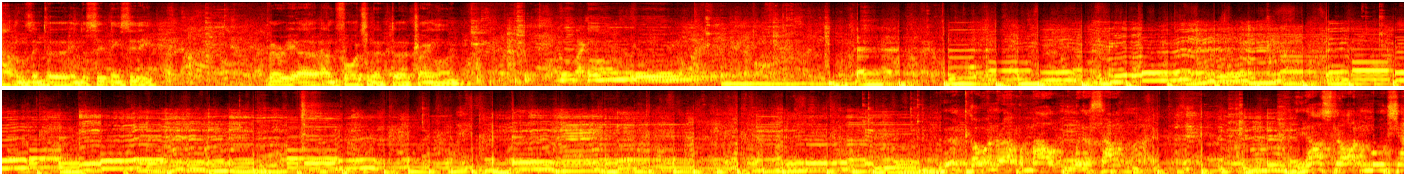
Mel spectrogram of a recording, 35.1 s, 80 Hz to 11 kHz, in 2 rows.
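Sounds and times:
electric guitar blues groove: 4.7s - 35.0s.

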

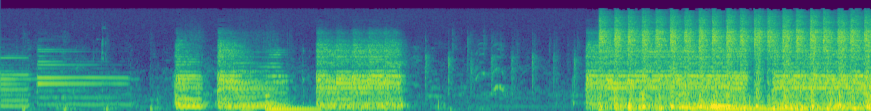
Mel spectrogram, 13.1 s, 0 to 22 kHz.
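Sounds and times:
electric guitar chords ringing: 2.6s - 6.1s, 8.8s - 13.0s
punk rock band playing: 2.6s - 6.1s, 8.8s - 13.0s.

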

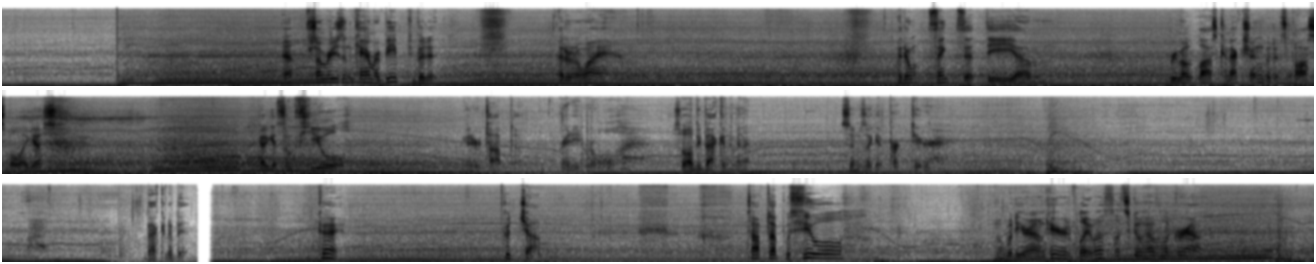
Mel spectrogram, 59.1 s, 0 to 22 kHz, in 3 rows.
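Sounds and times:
motorcycle engine running low: 0.0s - 41.3s, 42.5s - 59.0s
road rumble: 0.0s - 59.0s.

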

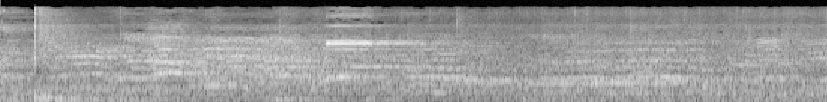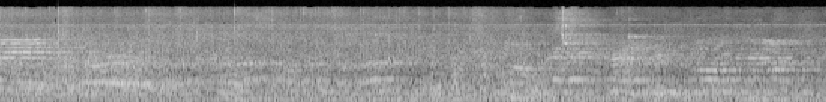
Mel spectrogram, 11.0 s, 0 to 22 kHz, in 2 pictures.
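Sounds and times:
volleyball hitting gym floor: 0.0s - 1.0s
voices echoing in gymnasium: 0.0s - 11.0s.

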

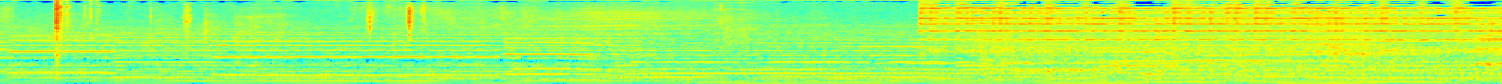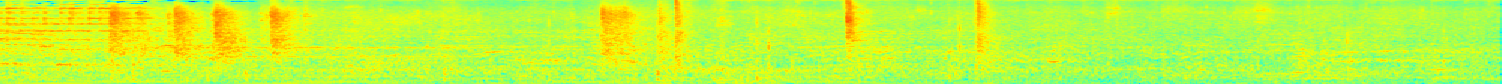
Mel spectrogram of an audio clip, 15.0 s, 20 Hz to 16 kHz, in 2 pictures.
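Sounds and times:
hallway bustle: 0.4s - 15.0s
electric school bell ringing: 4.6s - 9.4s.

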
